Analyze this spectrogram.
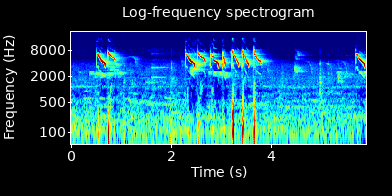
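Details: White-eye ngalas song, played so white-eyes learn to sing along: a high falling double whistle, a pause, then a rapid string of six or seven descending whistled notes, ending with another brief pair of high slurs.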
